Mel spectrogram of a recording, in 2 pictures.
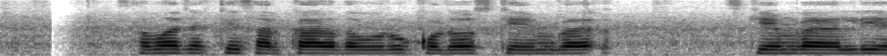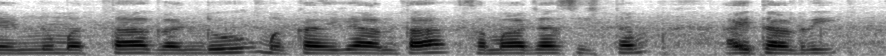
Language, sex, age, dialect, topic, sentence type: Kannada, male, 18-24, Central, banking, question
